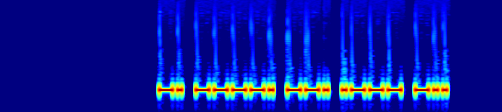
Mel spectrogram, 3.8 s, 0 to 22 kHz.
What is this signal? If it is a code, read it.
Morse code, heard as a keyed tone, about 36 wpm, 690 Hz. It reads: N9GJD
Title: USA Call Signs - 5 Characters - 3x Character Spacing - 35wpm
